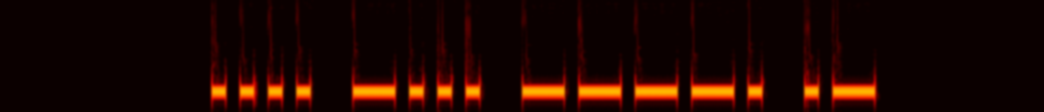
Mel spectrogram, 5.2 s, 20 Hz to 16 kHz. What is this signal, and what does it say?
Morse code, heard as a keyed tone, about 17 wpm, 700 Hz. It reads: HB9A
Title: DXCC-100 Call Signs - 4 Characters - Repeated 2x - 17wpm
